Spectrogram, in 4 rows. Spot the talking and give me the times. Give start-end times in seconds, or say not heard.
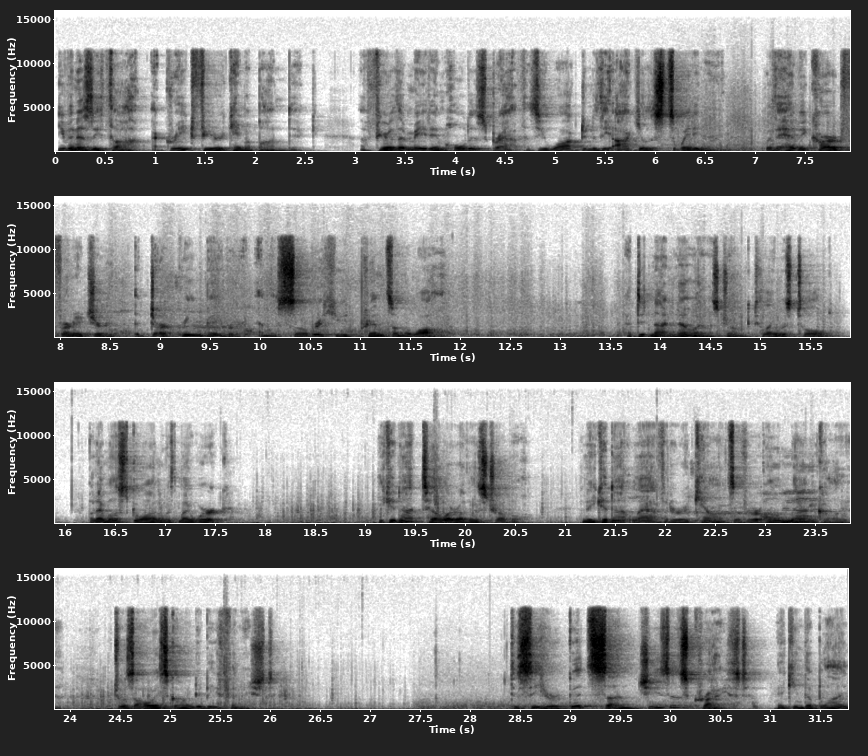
0.0-2.5, 3.0-11.9, 13.7-17.5, 19.1-26.1, 28.4-31.7.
